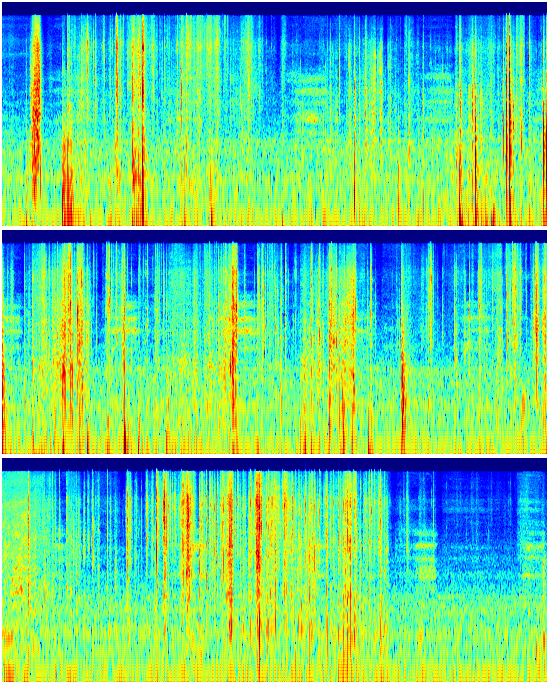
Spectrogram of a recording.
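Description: Tearing and crinkling as a Panini Donruss basketball hobby box is unsealed and its foil card packs are handled and ripped open: an irregular run of sharp rips and crinkles, busiest near the end.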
